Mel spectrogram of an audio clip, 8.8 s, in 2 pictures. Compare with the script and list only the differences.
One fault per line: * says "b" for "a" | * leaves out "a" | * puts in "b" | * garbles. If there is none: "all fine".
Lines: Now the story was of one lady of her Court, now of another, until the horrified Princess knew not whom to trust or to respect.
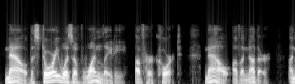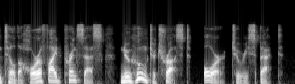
* leaves out "not"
